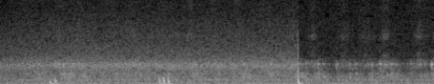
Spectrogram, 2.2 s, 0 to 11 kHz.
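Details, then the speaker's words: Pressure canner processing tomato sauce after 10 minutes of venting steam: steady steam hiss with soft thumps as the jiggler weight begins to rock, signalling pressure reached and 15-minute timer start; canner weight rocking at pressure. "Alrighty guys, the jiggler is on. We're going to wait for it to start jiggling, and then we'll start our timer for 15 minutes."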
